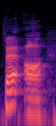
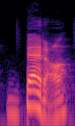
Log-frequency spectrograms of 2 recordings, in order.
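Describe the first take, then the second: First: The middle T is a glottal stop. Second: The middle T is a quick flapped D. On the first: It sounds British. "Glottal T" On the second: It sounds American. "that's the flap D"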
